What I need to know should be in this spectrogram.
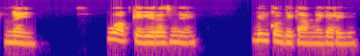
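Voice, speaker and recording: A woman's voice: lowish voice, normal speed, breathy edge, dry recording. A woman reading a storybook voicing a strict, suspicious mother who questions sharply. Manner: probing, sharp-tongued. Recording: dull lo-fi dry recording.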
